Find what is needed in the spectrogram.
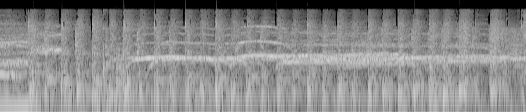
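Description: Live pop-rock band playing: sustained chords give way about half a second in to the full drum kit driving a steady beat under guitar, with a wavering melody line carried above.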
